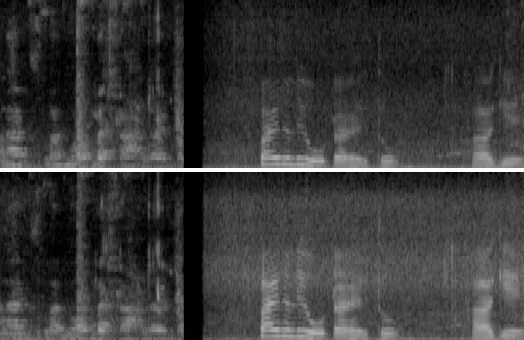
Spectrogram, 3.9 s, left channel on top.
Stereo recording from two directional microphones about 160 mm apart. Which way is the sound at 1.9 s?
Centre (ahead or behind).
